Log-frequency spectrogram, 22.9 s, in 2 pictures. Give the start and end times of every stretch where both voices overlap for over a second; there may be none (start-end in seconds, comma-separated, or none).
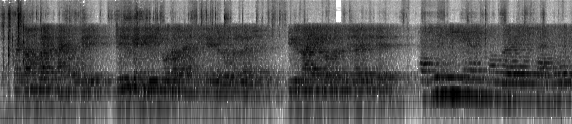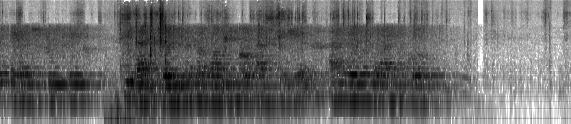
none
